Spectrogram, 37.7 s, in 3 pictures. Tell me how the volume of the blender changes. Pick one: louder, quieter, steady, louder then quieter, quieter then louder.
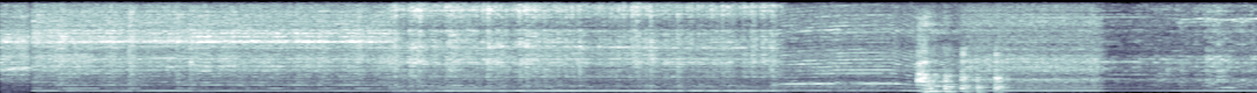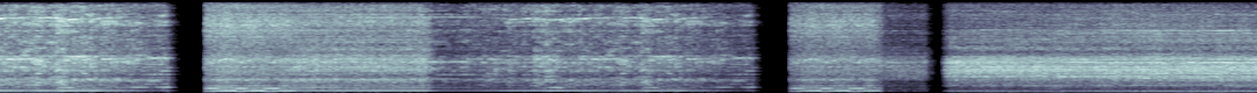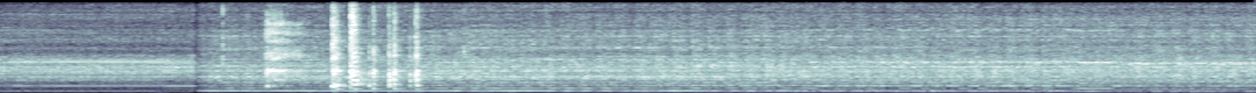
quieter then louder.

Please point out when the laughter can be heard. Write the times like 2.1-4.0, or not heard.
9.2-10.1, 27.4-29.8.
